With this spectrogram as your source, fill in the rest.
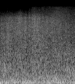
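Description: A short, loud burst of broadband noise, like a booming explosion heard up close, filling the whole clip without a break, from a Minecraft music video.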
